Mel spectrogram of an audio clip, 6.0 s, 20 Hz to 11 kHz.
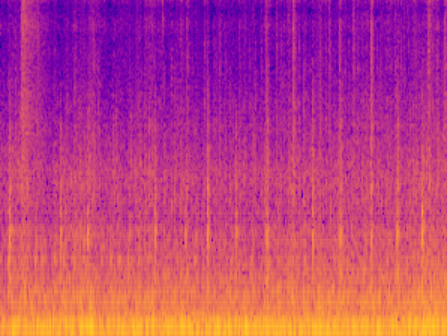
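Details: Friend's semi truck cold-started at 4 degrees after its door was frozen shut. Slow, heavy cranking at about three thumps per second, labouring in the cold, struggles to catch before firing on a second attempt.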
